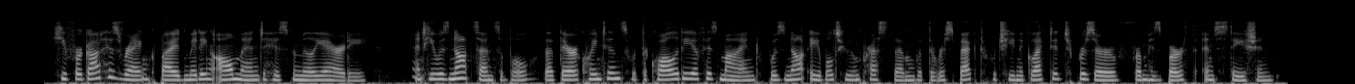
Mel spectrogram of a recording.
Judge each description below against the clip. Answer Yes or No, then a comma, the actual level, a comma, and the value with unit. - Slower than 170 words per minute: No, average, 195 wpm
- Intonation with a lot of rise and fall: No, average, 3.2 semitones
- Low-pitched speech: No, high, 210 Hz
